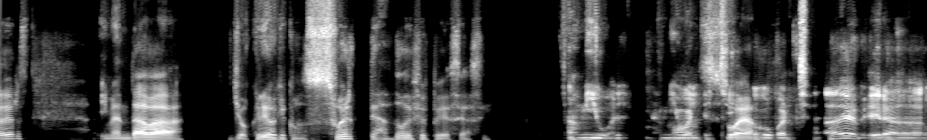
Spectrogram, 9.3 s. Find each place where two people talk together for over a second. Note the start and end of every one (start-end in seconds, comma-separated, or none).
6.7-7.9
